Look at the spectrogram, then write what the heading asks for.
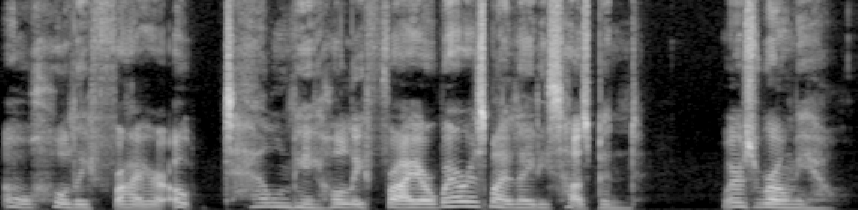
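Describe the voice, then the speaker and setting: A fretful, bossy servant nurse acted by a woman laments in a modern Shakespeare audio play. Her mid-pitched voice pleads and repeats itself, recorded dry and close. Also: a little slow, no echo, close to an everyday voice. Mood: urgent.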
